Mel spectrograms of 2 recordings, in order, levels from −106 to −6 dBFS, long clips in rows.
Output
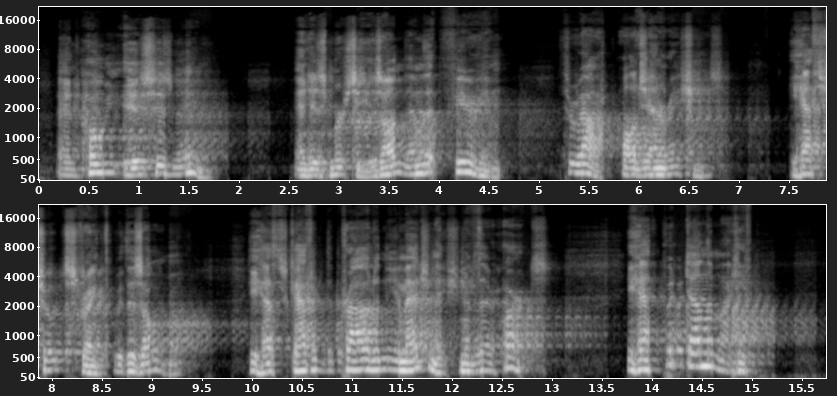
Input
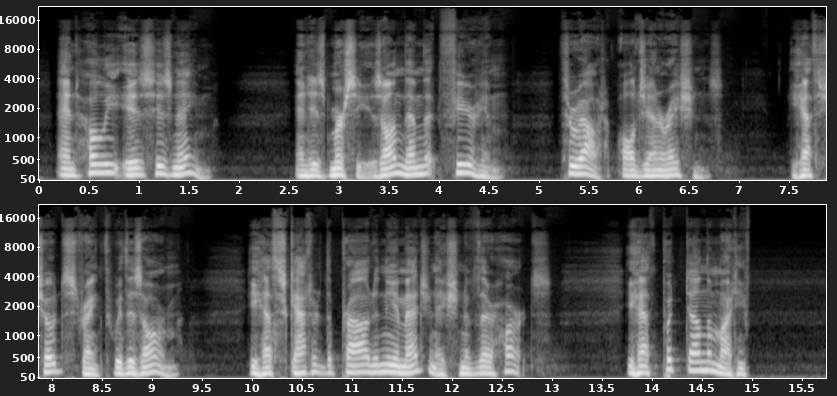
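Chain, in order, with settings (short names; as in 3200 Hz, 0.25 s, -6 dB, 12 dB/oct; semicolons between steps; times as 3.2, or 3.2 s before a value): gliding pitch shift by +7.5 st starting unshifted; on a send: narrowing echo 97 ms, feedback 72%, band-pass 1300 Hz, level -9.5 dB; on the sum: step gate "x.x.xx.x" 72 bpm -12 dB; in parallel at +1 dB: limiter -17 dBFS, peak gain reduction 10 dB; on the sum: HPF 160 Hz 6 dB/oct; ensemble effect; gain -4 dB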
